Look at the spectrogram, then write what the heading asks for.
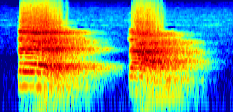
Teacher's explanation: T, it's like T, but without aspiration. The end of tongue pushes to the upper teeth and makes sharp T without aspiration.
